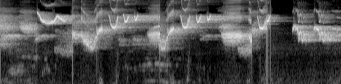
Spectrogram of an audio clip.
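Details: An Asian pied starling sings indoors on a recording used as a lure to prompt other starlings to sing. It is a fast, continuous run of whistles, slurred warbles and chattering notes, mostly high, with a brief gap near the end.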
